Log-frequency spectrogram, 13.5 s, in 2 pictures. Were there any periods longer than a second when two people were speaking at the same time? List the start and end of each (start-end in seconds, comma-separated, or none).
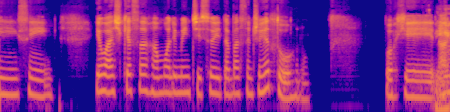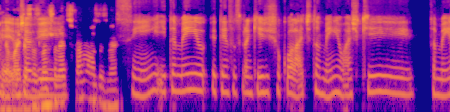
6.5-7.8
